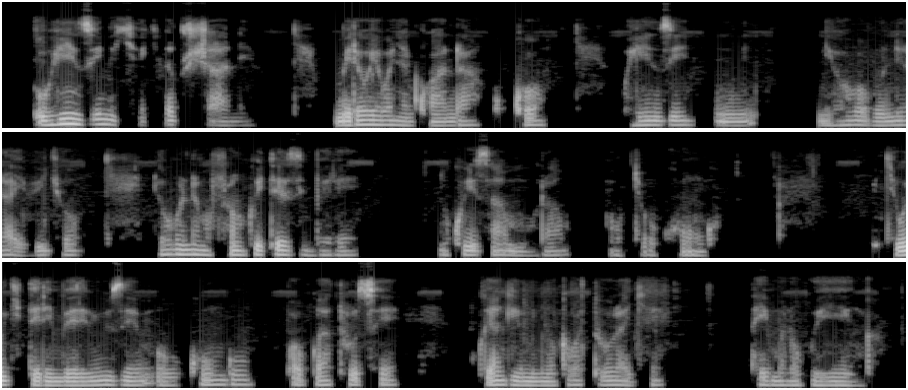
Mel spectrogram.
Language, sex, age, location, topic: Kinyarwanda, male, 18-24, Musanze, agriculture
